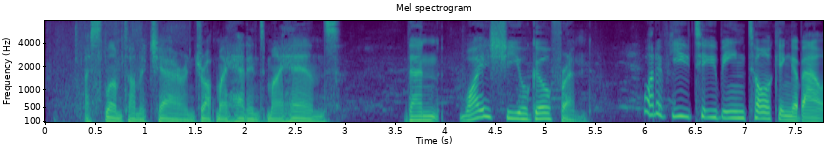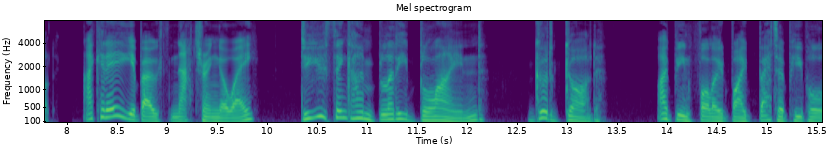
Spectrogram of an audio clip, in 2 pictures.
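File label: characters, British Professional Male Voiceover; audiobook narrator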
